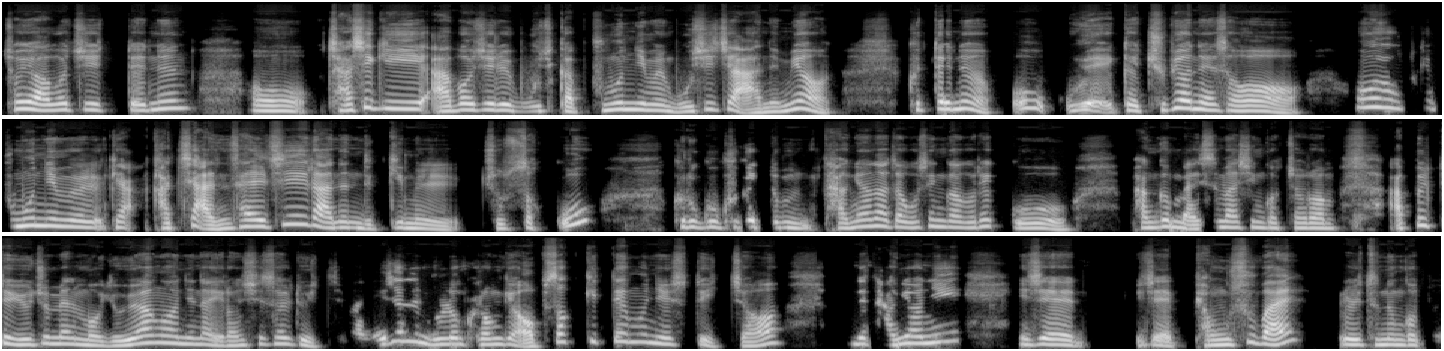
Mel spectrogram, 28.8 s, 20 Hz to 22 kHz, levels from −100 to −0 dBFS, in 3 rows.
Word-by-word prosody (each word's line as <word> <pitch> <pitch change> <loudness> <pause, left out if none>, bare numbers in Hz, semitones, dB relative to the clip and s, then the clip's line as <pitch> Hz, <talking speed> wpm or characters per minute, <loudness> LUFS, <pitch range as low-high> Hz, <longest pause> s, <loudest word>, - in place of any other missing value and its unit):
저희 245 0 +4
아버지 210 +1 +3 0.2
때는 245 +7 0 0.4
어 180 -2 +2 0.2
자식이 245 +3 +3
아버지를 210 +2 +3
모시 165 +1 -7
그러니까 160 -3 +2
부모님을 215 -2 +2
모시지 165 +9 0
않으면 155 - +3 0.5
그때는 235 +2 +2 0.2
어 270 +2 -1
"왜" 450 0 +3
이렇게 190 -3 -1
주변에서 200 -5 +3 0.4
"어 295 - -3
이거 295 -2 +1
어떻게 250 0 -12
부모님을 235 -3 +2
이렇게 190 -2 -3 0.2
같이 170 -1 -1
안 145 +1 +4
살지?"라는 225 - +2
느낌을 150 - -2 0.2
줬었고 185 - -3 0.5
그리고 210 -2 -2
그게 200 +3 -1
좀 185 -2 -4
당연하다고 205 +1 -1
생각을 200 -2 -3
했고 170 - -2 0.4
방금 190 +3 0
말씀하신 195 +5 -1
것처럼 175 -1 -2 0.3
아플 265 -2 -1
때 225 -4 +1
요즘에는 210 +2 0
뭐 165 -2 +1
요양원이나 215 +4 +2
이런 155 +1 -2
시설도 205 +1 -3
있지만 130 -5 -9 0.2
예전에는 290 +1 0
물론 200 +2 +1
그런 190 +1 0
게 200 - -2
없었기 280 - +1
때문일 265 -7 -2
수도 180 - -7
있죠. 145 - -1 0.4
근데 210 0 -1
당연히 235 - +1 0.4
이제 185 -3 +2 0.3
이제 - - -1
병수발을 185 - +3 0.4
드는 180 +1 0
것도 175 - -1
200 Hz, 315 characters per minute, -21 LUFS, 175-235 Hz, 0.5 s, 저희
